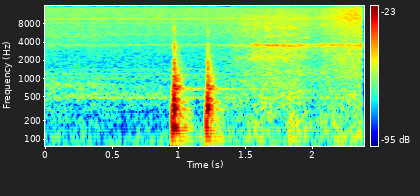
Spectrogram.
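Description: Ice cubes clink against glass.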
